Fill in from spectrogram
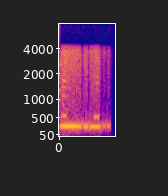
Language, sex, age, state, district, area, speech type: Bengali, female, 18-30, West Bengal, South 24 Parganas, rural, conversation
